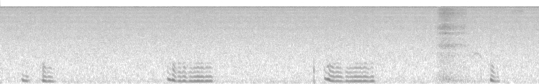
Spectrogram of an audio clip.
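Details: Sleeping kitten snoring softly: short wheezy, slightly whistled breaths repeated about every two seconds, faint against a steady hiss, with one brief rustle.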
